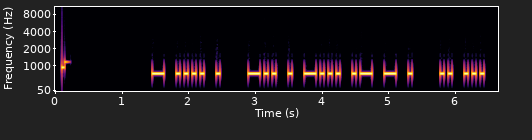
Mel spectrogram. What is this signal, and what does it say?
Morse code, heard as a keyed tone, about 21 wpm, 700 Hz. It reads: THE DEBATE IS
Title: Sentences with 6-Word Phrases - 20wpm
